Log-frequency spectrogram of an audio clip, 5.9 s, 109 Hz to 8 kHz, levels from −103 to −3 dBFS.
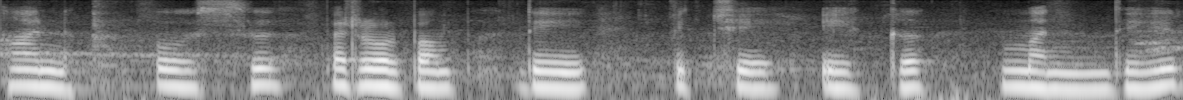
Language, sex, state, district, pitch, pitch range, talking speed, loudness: Punjabi, female, Punjab, Kapurthala, 190 Hz, 185-205 Hz, 80 wpm, -18 LUFS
